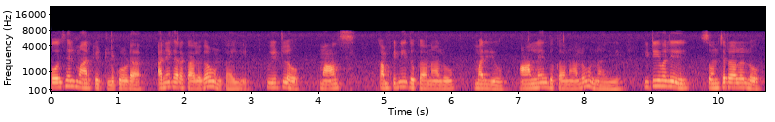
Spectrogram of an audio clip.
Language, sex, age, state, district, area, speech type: Telugu, female, 18-30, Andhra Pradesh, Konaseema, rural, spontaneous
